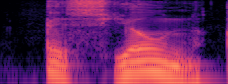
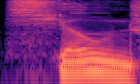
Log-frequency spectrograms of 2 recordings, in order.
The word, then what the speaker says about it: Sjón: Sjón spricht man das aus, so wie in Vision.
